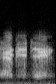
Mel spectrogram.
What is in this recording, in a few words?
"amputate", metropolice vo; Half Life Alyx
